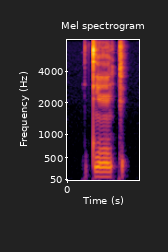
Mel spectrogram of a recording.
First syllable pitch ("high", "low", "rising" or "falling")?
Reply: low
